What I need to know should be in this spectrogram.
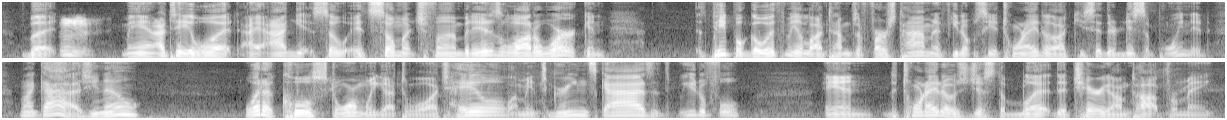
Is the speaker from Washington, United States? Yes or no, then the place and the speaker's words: no; Wichita Falls, Texas, United States; I grew up in Wichita Falls and I was there on April 10th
